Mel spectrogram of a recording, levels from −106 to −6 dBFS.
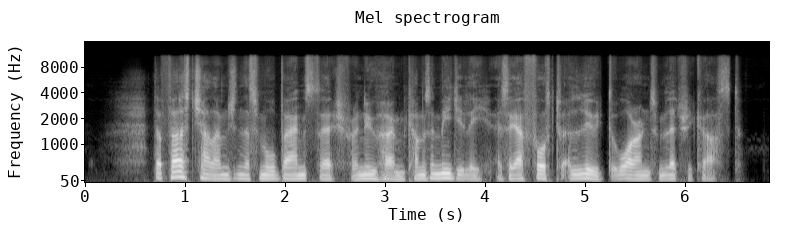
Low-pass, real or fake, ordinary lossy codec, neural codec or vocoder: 10.8 kHz; fake; none; codec, 16 kHz in and 24 kHz out, 0.6 kbps, FocalCodec, streaming, 2048 codes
